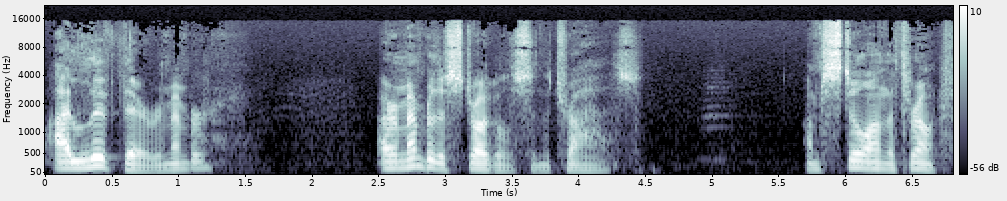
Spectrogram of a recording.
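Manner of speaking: a low, gentle, reassuring God speaking softly. Retold or imitated. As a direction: speak as God, calm and soft. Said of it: "God whispers in my ear".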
